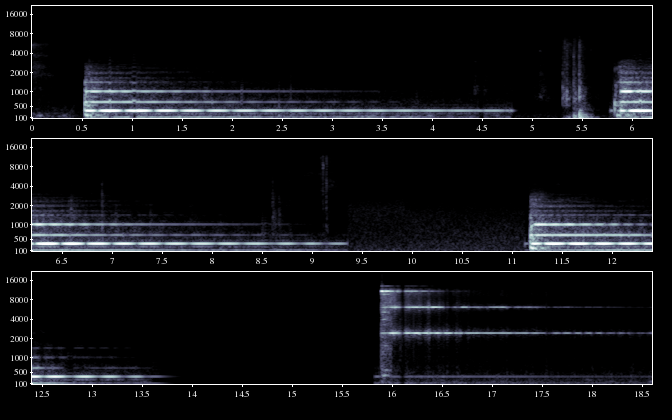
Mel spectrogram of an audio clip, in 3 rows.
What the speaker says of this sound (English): we will begin with 3 sounds of the bell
